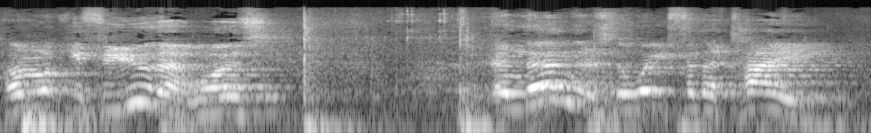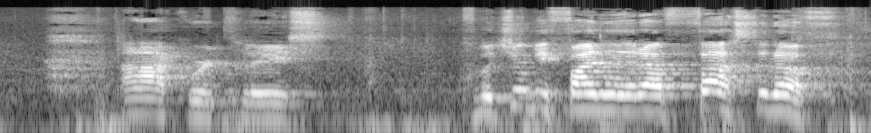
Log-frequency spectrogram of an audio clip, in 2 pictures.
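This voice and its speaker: A man playing a plain-spoken, gruff country pony-and-trap driver in an amateur stage play. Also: sits high, animated, measured pace. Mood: matter-of-fact. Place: theatre stage, recorded from the audience. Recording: echoey stage, far from mic, faint noise.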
